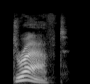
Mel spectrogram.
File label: "draught", us male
